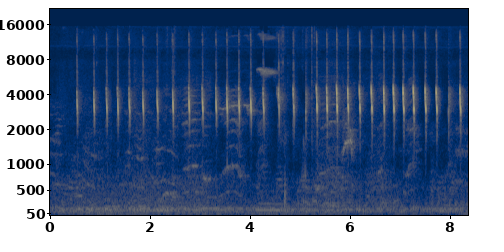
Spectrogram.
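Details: Prinia giving a quick clicking call meant to stimulate other birds to sing: a long string of crisp high ticks, speeding slightly, with a brief high whistle midway and low background rumble.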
